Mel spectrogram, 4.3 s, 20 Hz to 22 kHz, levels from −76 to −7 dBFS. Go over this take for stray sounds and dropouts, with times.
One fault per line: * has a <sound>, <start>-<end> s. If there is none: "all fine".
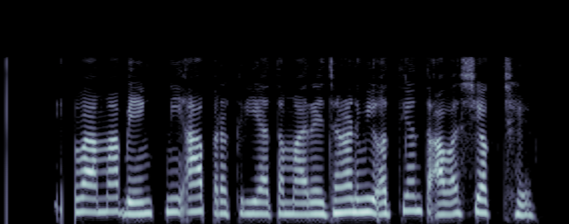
* has a dropout, 0.5-0.6 s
